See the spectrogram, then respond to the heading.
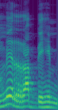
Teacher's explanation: کې د دې نون ساکن نه به هم را جوړه کړي نو هغه را او دا را دواړه به یو بل کې مدغم شي غنه به پکې نه کېږي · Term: ادغام بغیر غنه والا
